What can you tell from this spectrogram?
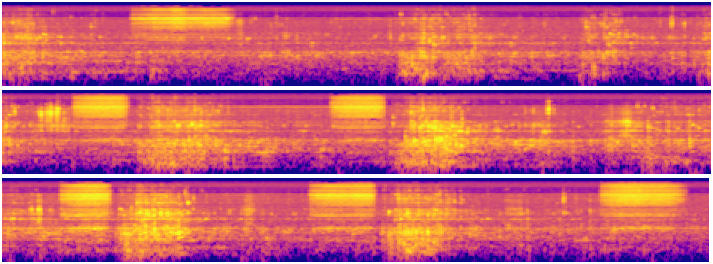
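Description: A scuba diver breathing through a regulator, heard underwater: about six breaths, each a short, sharp hiss of inhaled air followed a second or two later by a longer burst of exhaled bubbles.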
